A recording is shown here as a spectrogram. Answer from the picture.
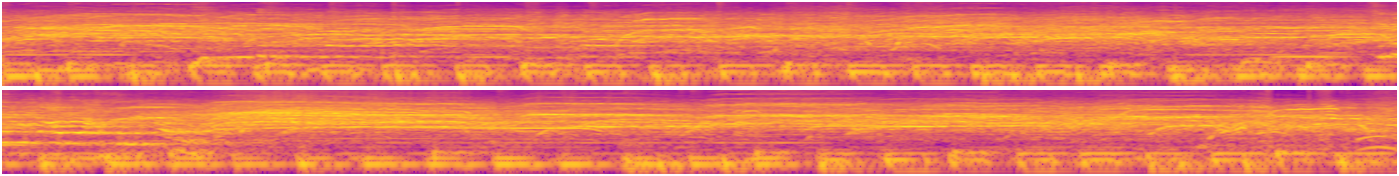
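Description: Live pop performance over a backing track with a steady bass beat, a male singer on a microphone, and a crowd of fans shouting and cheering over it; the crowd noise swells about ten seconds in.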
